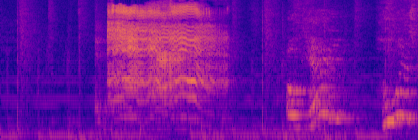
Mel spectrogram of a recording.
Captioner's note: girls gag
